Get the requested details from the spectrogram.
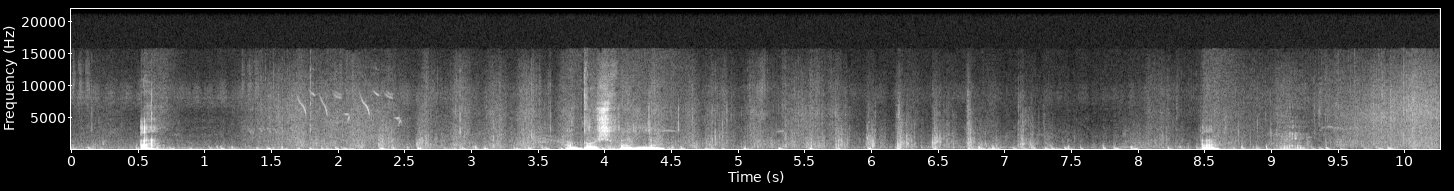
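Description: A person's footsteps swish through tall grass.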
